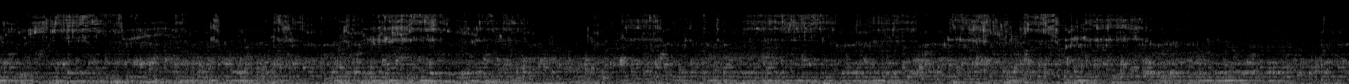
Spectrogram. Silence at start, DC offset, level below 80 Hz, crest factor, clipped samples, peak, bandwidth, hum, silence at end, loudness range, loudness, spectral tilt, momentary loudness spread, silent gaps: 0 s; under 0.1%; -52 dBFS; 22 dB; under 0.1%; -18 dBFS; 11.5 kHz; none; 0 s; 3 LU; -40 LUFS; -3.5 dB/octave; 8 LU; none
